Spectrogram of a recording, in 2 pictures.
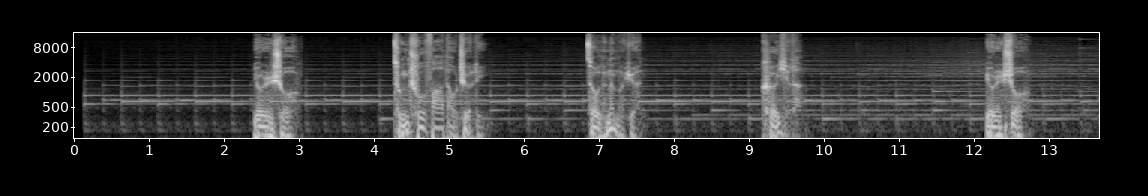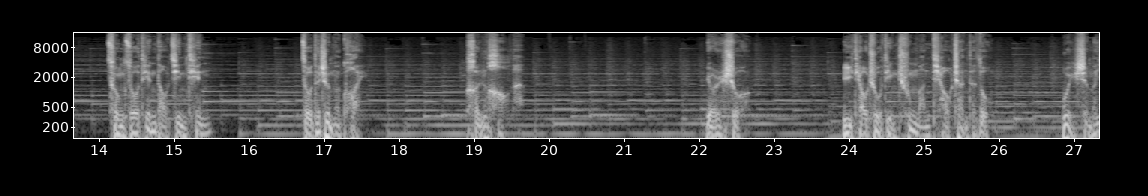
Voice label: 男 微电影 磁性低沉

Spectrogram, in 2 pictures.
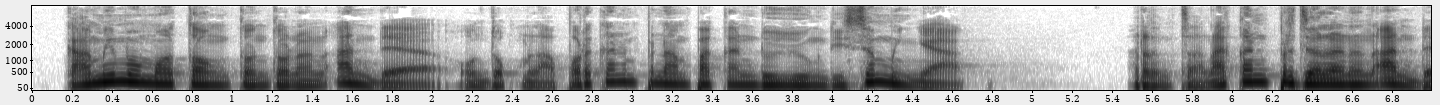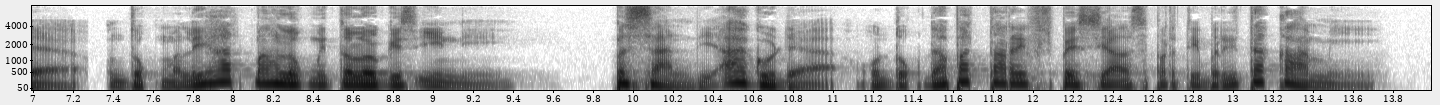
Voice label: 印尼语男声

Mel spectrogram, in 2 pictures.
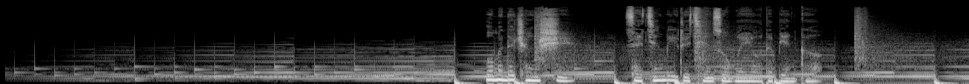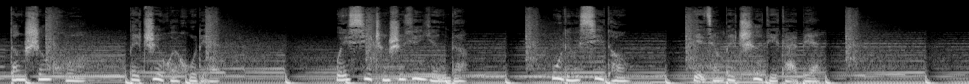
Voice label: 女 微电影旁白 温暖讲述; 女21-微电影旁白《江铃&中通》-温暖讲述; 女21-大气知性; 温柔知性

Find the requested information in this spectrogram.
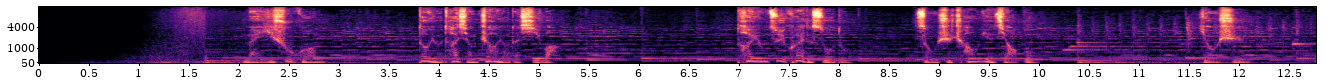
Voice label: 男 科技感; 男C16-科技感-每一束光; 男C16-年轻质感; 低沉走心

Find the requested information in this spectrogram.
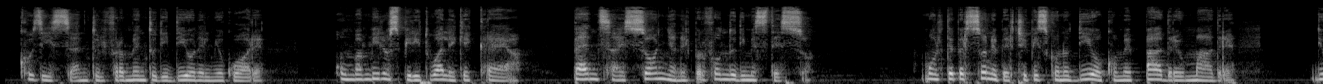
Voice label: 意大利语女声

